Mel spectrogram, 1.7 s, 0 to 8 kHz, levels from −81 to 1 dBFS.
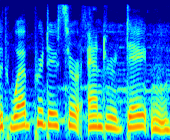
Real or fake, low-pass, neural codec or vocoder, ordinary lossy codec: fake; 7.2 kHz; codec, 16 kHz, 8 kbps, FunCodec, trained on Chinese and English, 25 frames a second; MP3, 64 kbps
